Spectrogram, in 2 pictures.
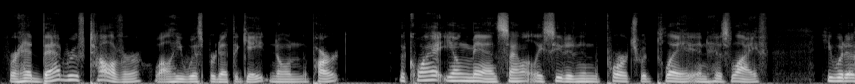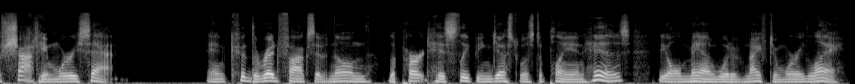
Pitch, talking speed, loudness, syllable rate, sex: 135 Hz, 220 wpm, -19 LUFS, 5.3 syllables/s, male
